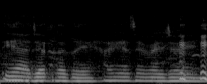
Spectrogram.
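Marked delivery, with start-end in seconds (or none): 1.0-2.1 mock sultry voice, lower and quieter. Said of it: "I feel like I have to talk at this tone".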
